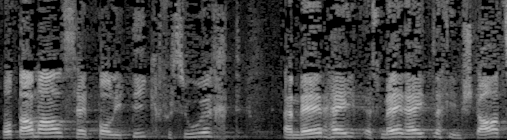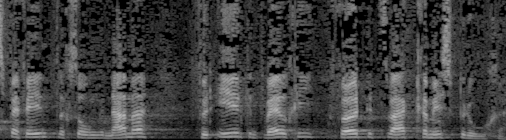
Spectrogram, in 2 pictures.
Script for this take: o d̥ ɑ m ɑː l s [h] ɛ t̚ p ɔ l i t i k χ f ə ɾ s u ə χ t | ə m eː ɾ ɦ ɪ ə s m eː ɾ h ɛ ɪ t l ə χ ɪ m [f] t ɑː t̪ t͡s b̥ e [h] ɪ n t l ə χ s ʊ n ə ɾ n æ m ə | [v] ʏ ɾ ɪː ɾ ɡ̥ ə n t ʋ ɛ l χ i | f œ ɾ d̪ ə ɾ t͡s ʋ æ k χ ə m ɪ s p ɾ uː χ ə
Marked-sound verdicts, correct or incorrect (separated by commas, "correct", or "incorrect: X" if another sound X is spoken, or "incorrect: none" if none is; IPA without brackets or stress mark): correct, incorrect: ʃ, incorrect: f, incorrect: f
